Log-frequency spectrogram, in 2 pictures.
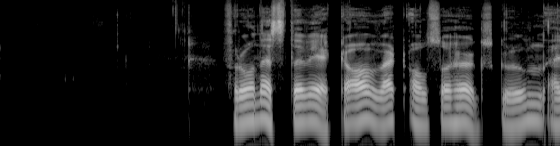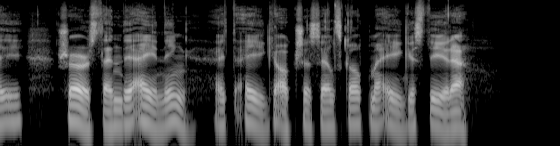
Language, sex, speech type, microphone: Norwegian, male, read, Shure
